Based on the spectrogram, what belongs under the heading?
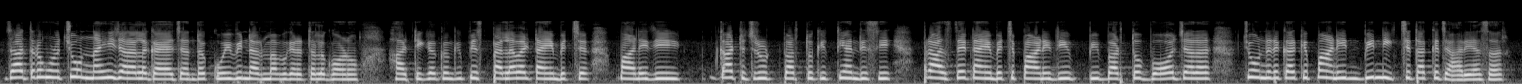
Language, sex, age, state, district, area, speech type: Punjabi, female, 18-30, Punjab, Barnala, urban, spontaneous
